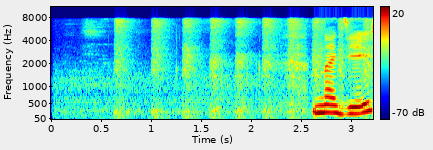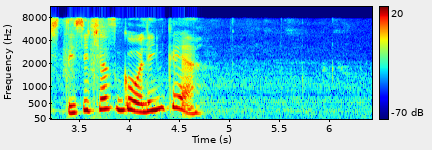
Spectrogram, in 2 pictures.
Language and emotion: Russian, positive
